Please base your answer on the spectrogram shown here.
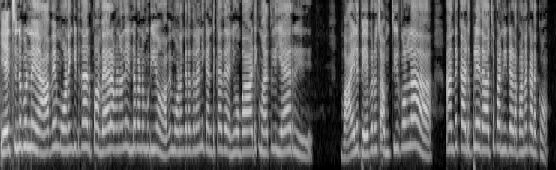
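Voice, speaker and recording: Brief: a performer doing squeaky, fast-talking greedy village women, dry close mic. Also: female voice, bright, forceful tone, no room sound. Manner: nagging, teasing, shrill calls. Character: bickering, greedy village women after palm fruit. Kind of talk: cartoon voice acting.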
